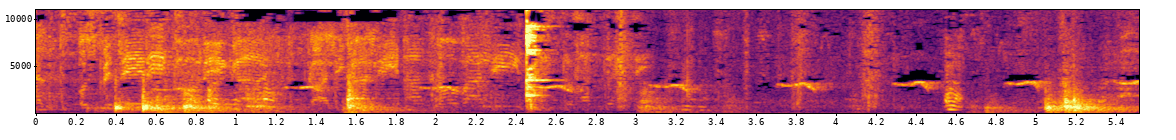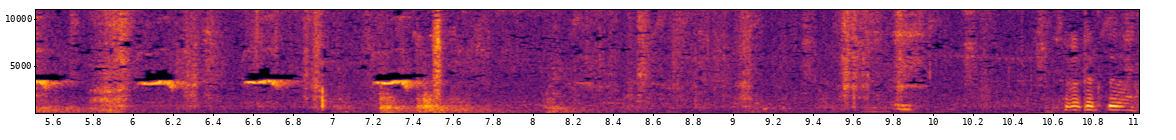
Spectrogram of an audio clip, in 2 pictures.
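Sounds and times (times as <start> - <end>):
bird chirping: 0.1 - 7.6.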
